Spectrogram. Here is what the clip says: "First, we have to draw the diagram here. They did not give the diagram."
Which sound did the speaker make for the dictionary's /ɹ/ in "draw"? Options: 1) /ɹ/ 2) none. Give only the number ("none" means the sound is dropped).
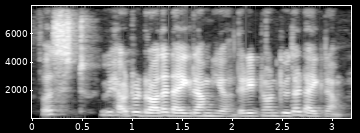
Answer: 1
